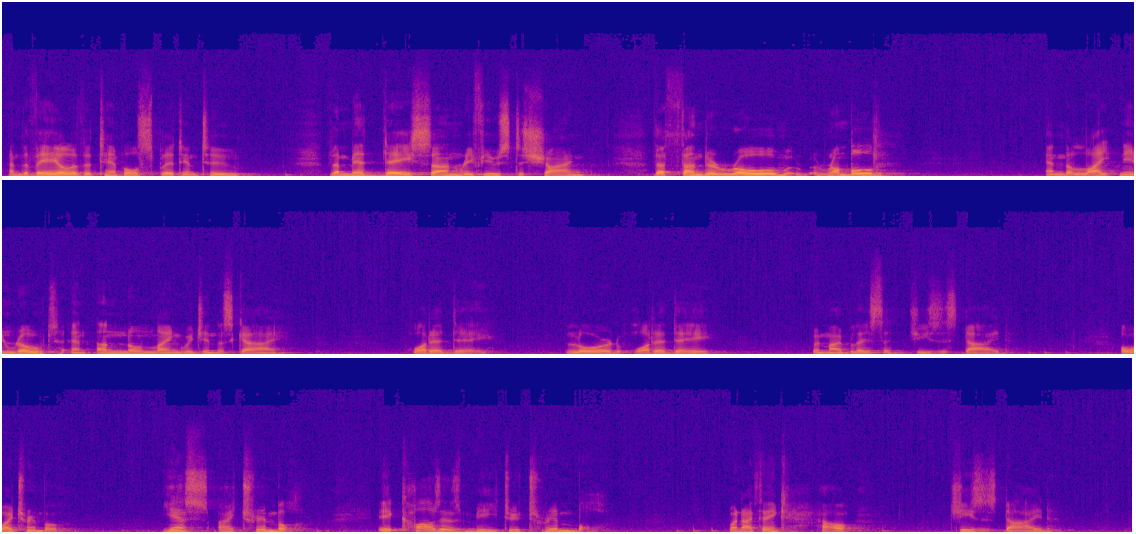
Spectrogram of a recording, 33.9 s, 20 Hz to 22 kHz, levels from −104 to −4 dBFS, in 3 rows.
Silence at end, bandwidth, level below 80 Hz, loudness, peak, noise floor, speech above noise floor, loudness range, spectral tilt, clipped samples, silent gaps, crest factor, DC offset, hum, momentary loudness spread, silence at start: 0.7 s; 17.5 kHz; -76 dBFS; -38 LUFS; -18 dBFS; -68 dBFS; 31 dB; 10 LU; -6 dB/octave; under 0.1%; none; 20 dB; under 0.1%; none; 14 LU; 0.05 s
